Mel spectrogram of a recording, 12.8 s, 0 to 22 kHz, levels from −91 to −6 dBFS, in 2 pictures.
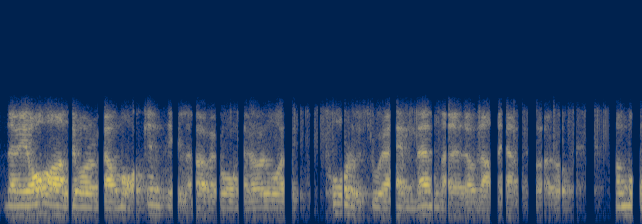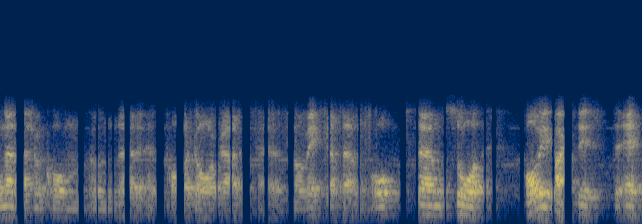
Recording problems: off-mic speech; far
phone-call audio; nothing above 3 kHz
room echo; very slight; dies away in 0.3 s
traffic noise; faint; throughout; 25 dB below the speech
crackling; faint; from 2 to 6 s and from 8.5 to 10 s; 25 dB below the speech
choppy; very; 16% of the speech affected

